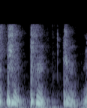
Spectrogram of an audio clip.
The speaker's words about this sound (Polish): Wychodząc z y, partnerza, później z różnych sklepów mm, i y, spotykając się ostatecznie gdzieś na środku traktu, y, za sobą słyszycie y, głośne odchrząknięcie.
